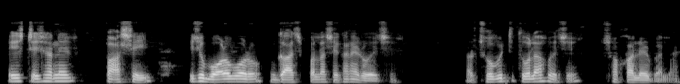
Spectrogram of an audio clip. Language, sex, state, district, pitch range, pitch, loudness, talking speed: Bengali, male, West Bengal, Jhargram, 115-150 Hz, 130 Hz, -18 LUFS, 130 wpm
